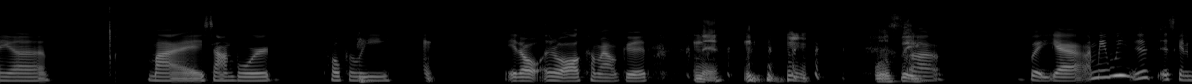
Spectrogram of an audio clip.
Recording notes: I apologize in advance for the bad audio we are working out some kinks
